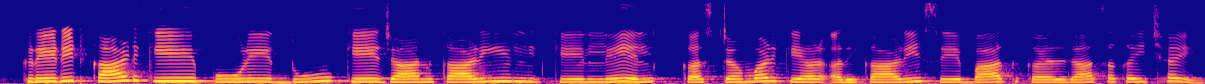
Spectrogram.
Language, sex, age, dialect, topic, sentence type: Magahi, female, 25-30, Western, banking, statement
